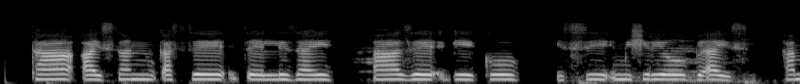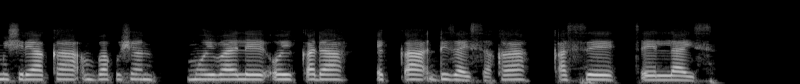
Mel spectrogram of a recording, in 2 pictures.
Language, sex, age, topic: Gamo, female, 36-49, government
